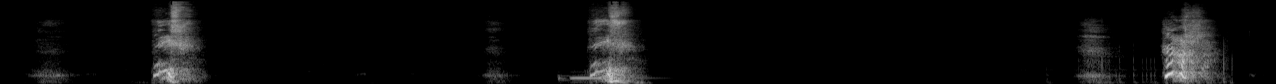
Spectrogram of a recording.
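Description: Three sneezes, each preceded by a sharp inward breath, spaced several seconds apart; repeated sneezing from hay fever.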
